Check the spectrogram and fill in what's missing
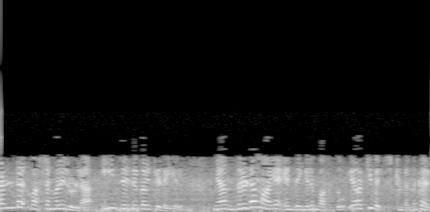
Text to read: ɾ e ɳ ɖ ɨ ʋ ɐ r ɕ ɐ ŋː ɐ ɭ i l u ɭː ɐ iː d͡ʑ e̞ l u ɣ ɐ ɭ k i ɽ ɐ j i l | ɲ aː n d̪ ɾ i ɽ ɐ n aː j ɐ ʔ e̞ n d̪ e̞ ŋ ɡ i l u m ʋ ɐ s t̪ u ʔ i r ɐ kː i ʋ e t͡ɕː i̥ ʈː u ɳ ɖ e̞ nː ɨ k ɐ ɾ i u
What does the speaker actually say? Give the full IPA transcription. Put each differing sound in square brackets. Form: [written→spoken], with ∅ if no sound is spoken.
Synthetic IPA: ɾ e ɳ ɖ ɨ ʋ ɐ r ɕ ɐ ŋː ɐ ɭ i l u ɭː ɐ iː d͡ʑ e̞ l u ɣ ɐ ɭ k i ɽ ɐ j i l | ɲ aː n d̪ ɾ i ɽ ɐ [n→m] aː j ɐ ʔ e̞ n d̪ e̞ ŋ ɡ i l u m ʋ ɐ s t̪ u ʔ i r ɐ kː i ʋ e t͡ɕː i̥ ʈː u ɳ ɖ e̞ nː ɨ k ɐ ɾ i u

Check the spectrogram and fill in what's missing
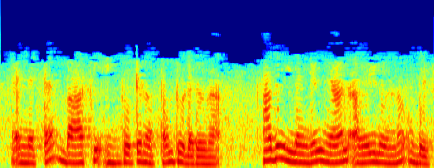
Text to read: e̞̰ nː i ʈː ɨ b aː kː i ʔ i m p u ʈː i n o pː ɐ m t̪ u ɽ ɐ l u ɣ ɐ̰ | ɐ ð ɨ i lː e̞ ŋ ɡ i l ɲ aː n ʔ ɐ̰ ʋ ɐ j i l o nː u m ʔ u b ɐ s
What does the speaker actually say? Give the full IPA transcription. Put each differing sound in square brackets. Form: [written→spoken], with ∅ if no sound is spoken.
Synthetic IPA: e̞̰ nː i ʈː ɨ b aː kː i ʔ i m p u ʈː i n o pː ɐ m t̪ u ɽ ɐ [l→ɾ] u ɣ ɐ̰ | ɐ ð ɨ i lː e̞ ŋ ɡ i l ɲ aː n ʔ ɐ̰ ʋ ɐ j i l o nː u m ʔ u b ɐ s

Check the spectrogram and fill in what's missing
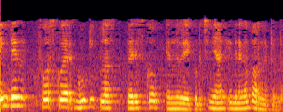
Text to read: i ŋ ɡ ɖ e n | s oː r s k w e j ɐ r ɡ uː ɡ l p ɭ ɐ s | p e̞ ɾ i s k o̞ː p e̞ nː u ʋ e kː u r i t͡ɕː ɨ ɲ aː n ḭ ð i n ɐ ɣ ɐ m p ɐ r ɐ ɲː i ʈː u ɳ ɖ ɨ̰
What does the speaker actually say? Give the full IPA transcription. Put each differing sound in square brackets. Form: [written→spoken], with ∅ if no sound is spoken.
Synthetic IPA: i ŋ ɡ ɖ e n | [s→f] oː r s k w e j ɐ r ɡ uː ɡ l p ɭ ɐ s | p e̞ ɾ i s k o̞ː p e̞ nː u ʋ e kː u r i t͡ɕː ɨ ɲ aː n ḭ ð i n ɐ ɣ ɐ m p ɐ r ɐ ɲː i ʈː u ɳ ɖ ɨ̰

